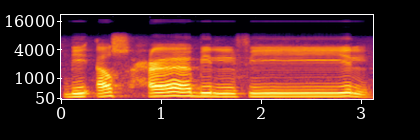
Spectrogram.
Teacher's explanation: kita perlu baca dengan kadar panjang 2 ataupun 4 ataupun 6 harakat, dan saya memilih untuk membaca dengan 4 harakat. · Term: mad arid lis sukun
